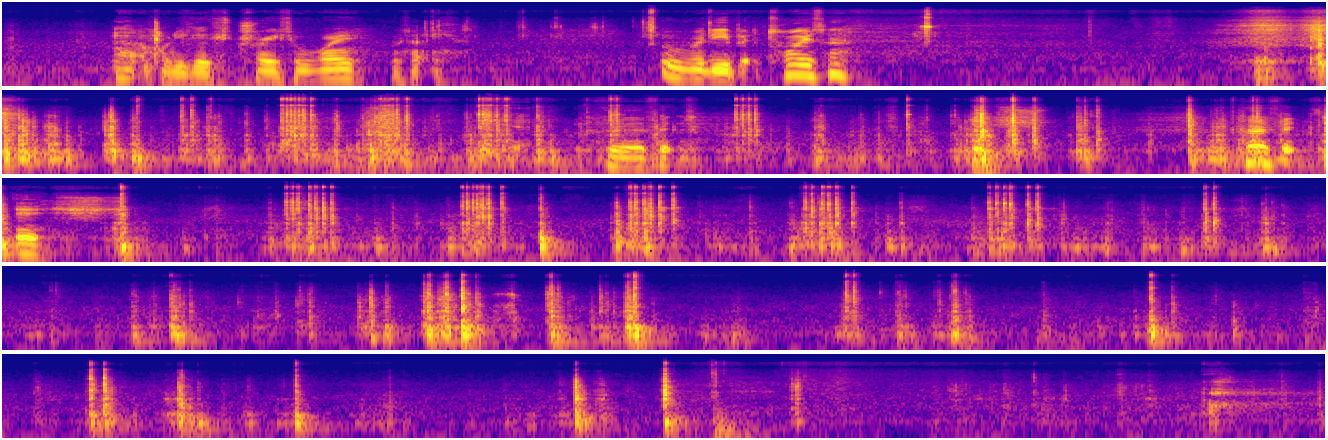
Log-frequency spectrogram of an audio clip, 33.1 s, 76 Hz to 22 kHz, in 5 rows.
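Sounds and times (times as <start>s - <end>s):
wrench metal clicks: 7.5s - 9.3s, 14.6s - 18.6s.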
